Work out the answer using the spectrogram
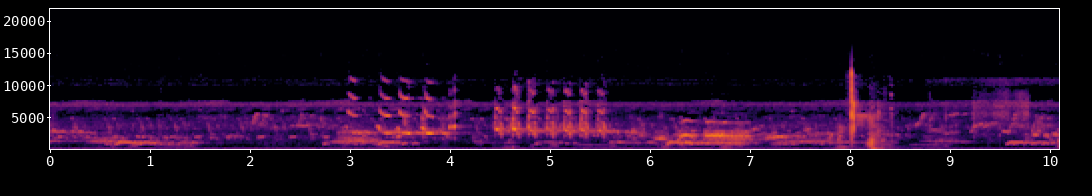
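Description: Several birds calling: short chirps and quick falling whistles, a rapid run of very high chirps about three seconds in and a fast trill a little later, over a steady low rumble. A single sharp knock about eight seconds in is the loudest sound.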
